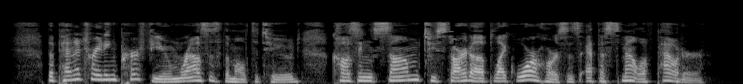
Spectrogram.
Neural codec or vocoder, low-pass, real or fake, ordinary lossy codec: none; 7.2 kHz; real; MP3, 32 kbps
